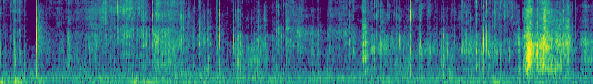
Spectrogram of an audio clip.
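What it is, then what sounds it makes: Frozen lemonade in a plastic tray. Long nails tap and scratch the icy surface of a frozen lemonade slab and the edges of its black plastic tray. Many quick, bright crackling taps and crinkly scrapes sound close up, with a louder burst of scratching near the end.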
